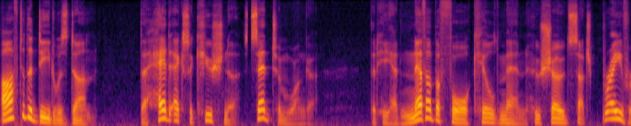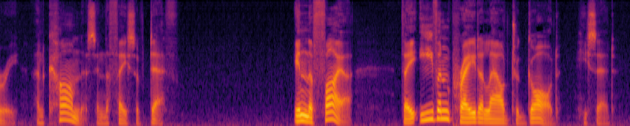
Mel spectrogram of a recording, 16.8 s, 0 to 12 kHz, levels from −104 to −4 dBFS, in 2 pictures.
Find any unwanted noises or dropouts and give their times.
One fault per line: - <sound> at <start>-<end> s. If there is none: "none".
- dropout at 3.3-3.4 s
